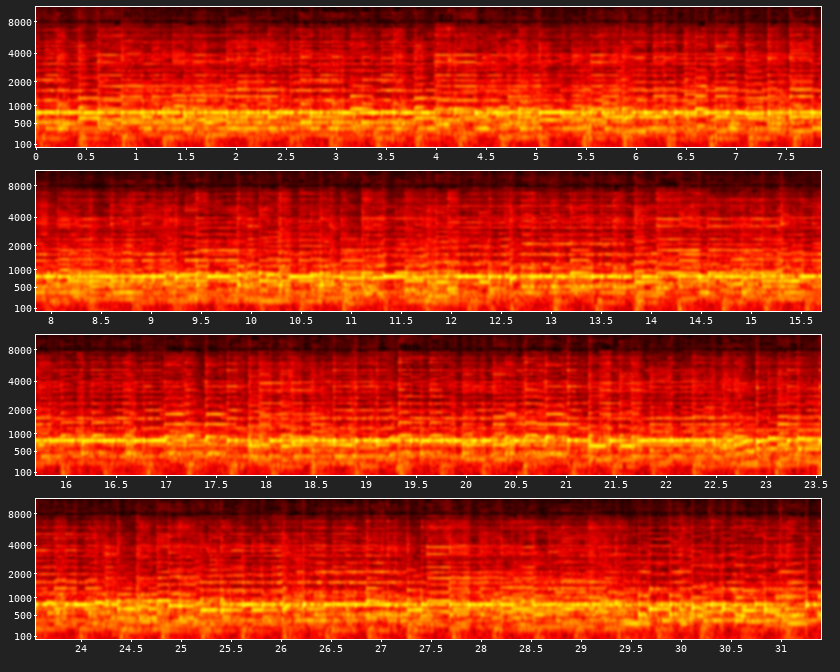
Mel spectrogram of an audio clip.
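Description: Live acoustic bluegrass instrumental: a banjo picking a fast, continuous run of notes with a fiddle playing along, without a break.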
